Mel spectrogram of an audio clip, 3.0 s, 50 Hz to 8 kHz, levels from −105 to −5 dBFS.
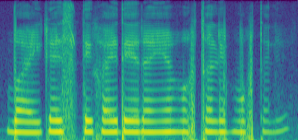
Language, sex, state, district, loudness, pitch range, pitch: Urdu, female, Bihar, Kishanganj, -16 LUFS, 230-235 Hz, 230 Hz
